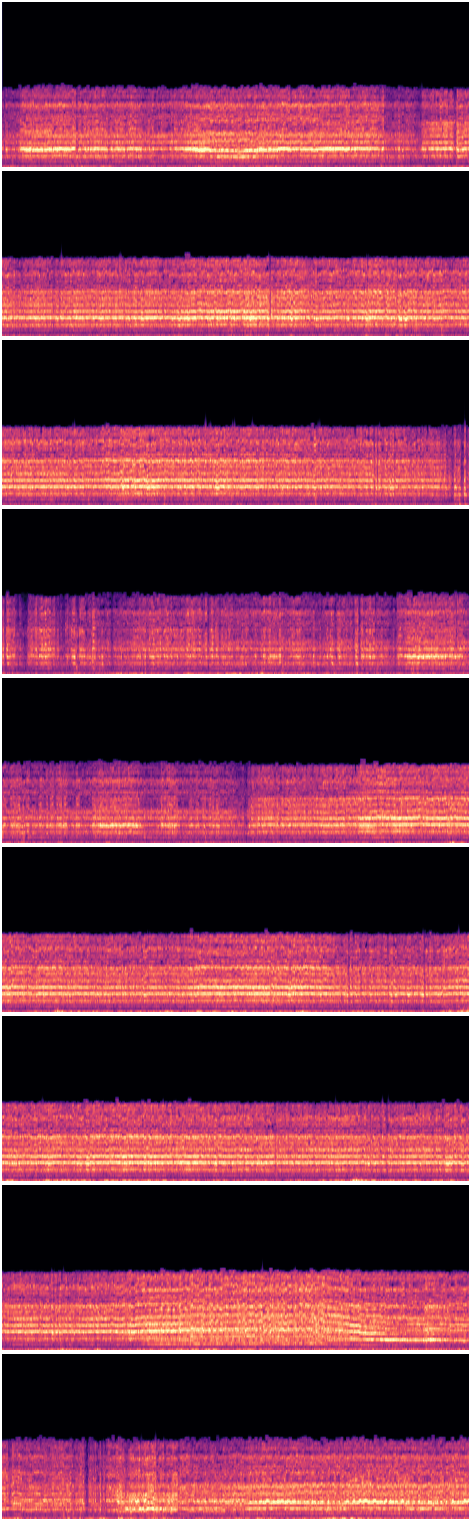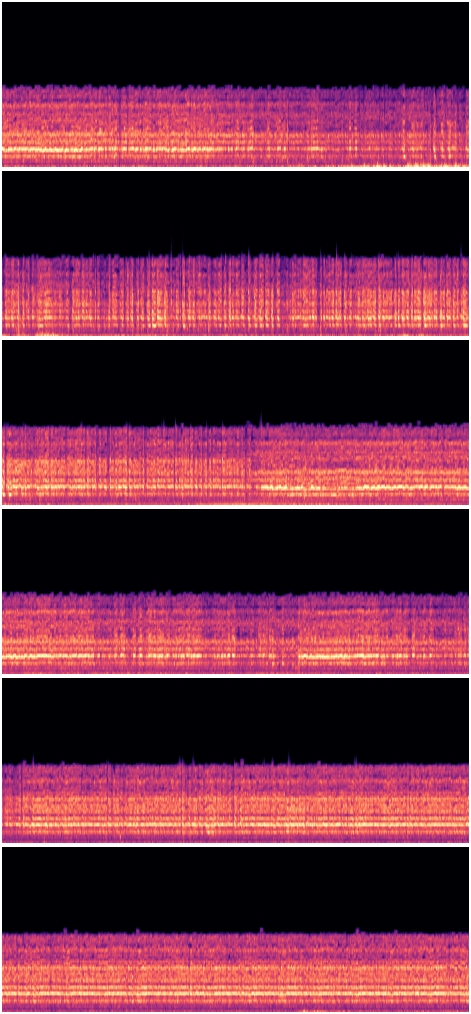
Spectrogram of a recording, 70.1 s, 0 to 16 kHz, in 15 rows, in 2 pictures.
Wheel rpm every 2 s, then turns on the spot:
160, 160, 160, 160, 160, 160, 160, 160, 160, 160, 160, 160, 160, 160, 160, 160, 160, 160, 140, 140, 160, 160, 160, 160, 160, 160, 160, 160, 160, 160, 160, 160, 160, 160, 160.
none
